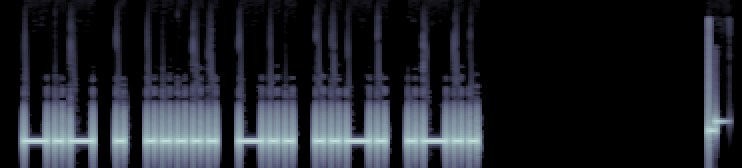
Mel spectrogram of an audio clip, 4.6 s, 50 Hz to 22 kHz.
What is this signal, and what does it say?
Morse code, heard as a keyed tone, about 25 wpm, 700 Hz. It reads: KE5DFL
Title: USA Call Signs Repeated 3x 25wpm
